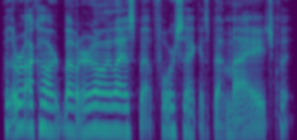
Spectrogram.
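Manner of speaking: Clinton slyly admitting he laid the curse; Bill Clinton impression. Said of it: "Think Bill Clinton might have cursed me".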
